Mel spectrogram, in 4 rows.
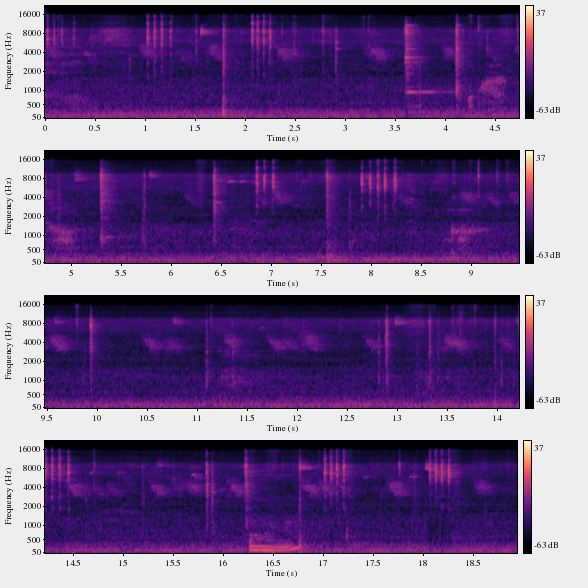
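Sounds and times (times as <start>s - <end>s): ratchet wrench clicking: 1.0s - 1.4s, 2.0s - 3.0s, 6.4s - 7.1s, 7.8s - 8.3s, 14.1s - 14.7s, 17.0s - 18.4s.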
